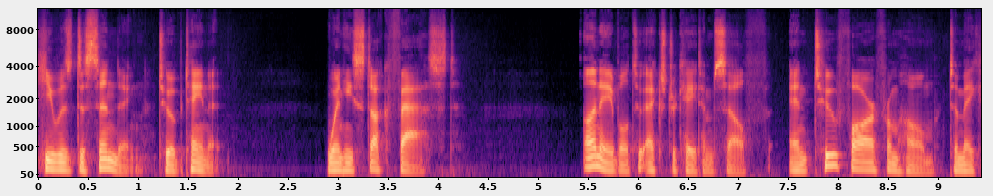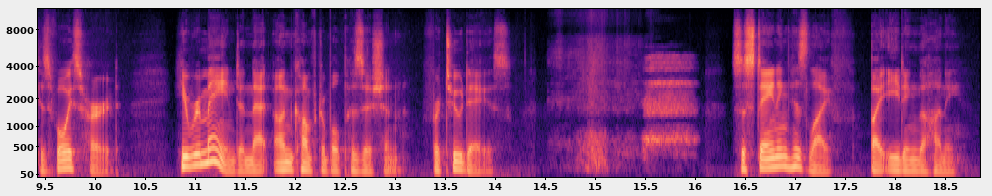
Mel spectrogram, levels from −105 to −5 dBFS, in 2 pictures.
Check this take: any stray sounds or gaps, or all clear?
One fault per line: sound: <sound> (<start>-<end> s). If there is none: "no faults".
sound: sigh (14.5-16.1 s)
